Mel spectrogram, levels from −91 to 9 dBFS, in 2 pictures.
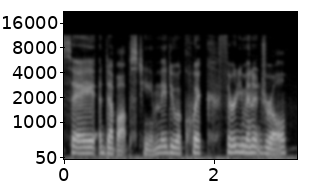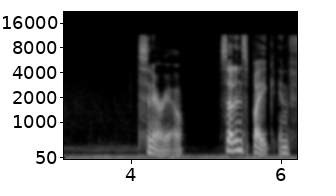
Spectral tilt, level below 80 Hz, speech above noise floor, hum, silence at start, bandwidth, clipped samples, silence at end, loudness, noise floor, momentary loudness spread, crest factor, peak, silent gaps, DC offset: -4 dB/octave; -52 dBFS; 24 dB; none; 0 s; 12 kHz; under 0.1%; 0 s; -26 LUFS; -50 dBFS; 14 LU; 22 dB; -6 dBFS; none; under 0.1%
